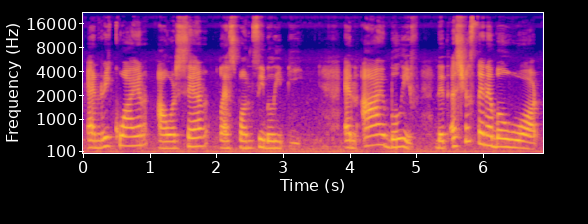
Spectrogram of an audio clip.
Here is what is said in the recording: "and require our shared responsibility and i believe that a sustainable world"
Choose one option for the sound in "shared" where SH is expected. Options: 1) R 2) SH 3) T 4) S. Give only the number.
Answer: 4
